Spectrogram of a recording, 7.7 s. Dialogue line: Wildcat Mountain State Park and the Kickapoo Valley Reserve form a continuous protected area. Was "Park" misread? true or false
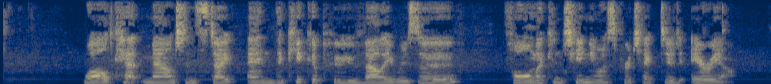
true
